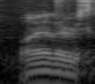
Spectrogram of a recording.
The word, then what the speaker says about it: Euler: That's Euler's constant. You pronounce it Euler, okay? Not Euler, but Euler.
